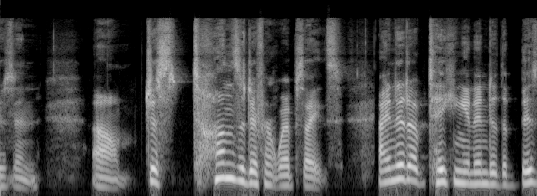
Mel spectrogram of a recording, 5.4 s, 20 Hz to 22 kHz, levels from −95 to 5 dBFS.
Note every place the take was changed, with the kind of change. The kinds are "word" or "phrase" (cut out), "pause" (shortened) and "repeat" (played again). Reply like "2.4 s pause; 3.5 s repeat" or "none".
3.7 s pause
